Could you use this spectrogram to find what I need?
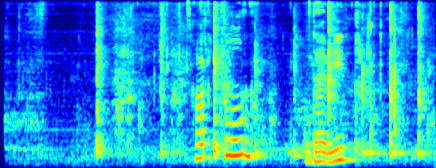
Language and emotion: Russian, neutral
